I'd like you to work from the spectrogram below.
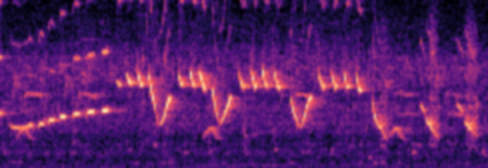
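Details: Lure song of Oriental magpie-robin meant to get male and female birds singing: a long rising whistle, then repeated sharp V-shaped swooping notes over a fast continuous high twitter.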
